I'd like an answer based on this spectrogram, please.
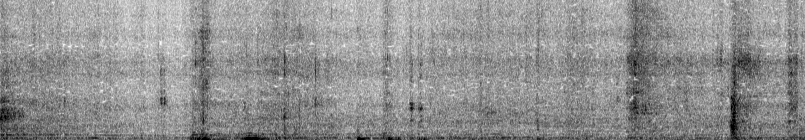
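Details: Honey bees at a beekeeping site, giving a steady low droning hum throughout, broken by several sharp clicks and knocks from handling.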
